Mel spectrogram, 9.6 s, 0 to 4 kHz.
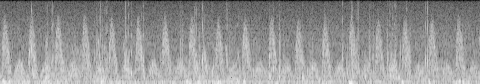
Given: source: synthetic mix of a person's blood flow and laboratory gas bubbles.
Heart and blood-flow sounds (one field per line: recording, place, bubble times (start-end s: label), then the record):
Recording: Doppler ultrasound of blood flow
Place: subclavian vein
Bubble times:
0.34-0.52 s: bubbles
0.55-0.75 s: bubbles
0.86-1.12 s: bubbles
1.86-2.21 s: bubbles
2.26-2.33 s: bubbles
2.44-2.67 s: bubbles
2.79-2.94 s: bubbles
3.84-3.97 s: bubbles
4.01-4.16 s: bubbles
4.21-4.32 s: bubbles
4.50-4.56 s: bubbles
4.74-4.90 s: bubbles
5.04-5.11 s: bubbles
5.34-5.50 s: bubbles
5.91-6.29 s: bubbles
6.82-7.58 s: bubbles
7.75-8.25 s: bubbles
8.43-8.60 s: bubbles
9.55-9.61 s: bubbles
From the record:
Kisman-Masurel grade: 242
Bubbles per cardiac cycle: several, 3 to 8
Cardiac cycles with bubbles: 100%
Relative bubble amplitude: moderate (0.250 to 0.450)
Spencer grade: 3 (all of the cardiac periods contain showers or single bubble signals, but not dominating or overriding the cardiac motion signals)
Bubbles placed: anywhere in the cardiac cycle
